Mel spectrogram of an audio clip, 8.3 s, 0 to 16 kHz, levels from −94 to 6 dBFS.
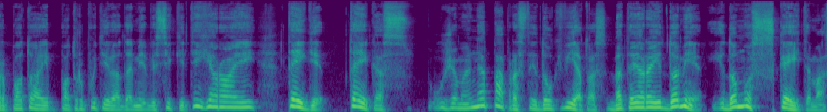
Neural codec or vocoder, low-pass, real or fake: none; 14.4 kHz; real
